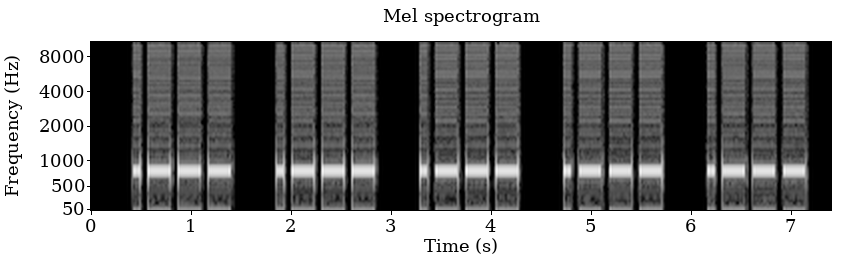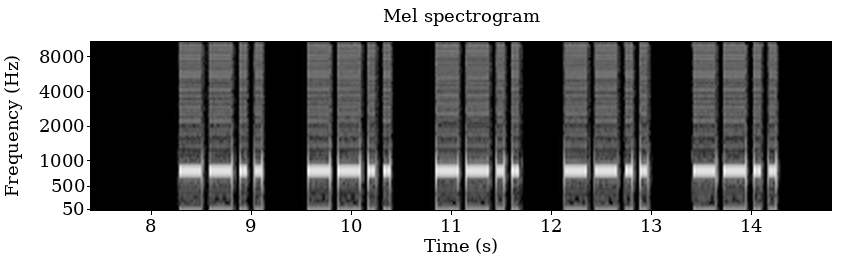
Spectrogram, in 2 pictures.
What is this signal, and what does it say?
Morse code, heard as a keyed tone, about 16 wpm, spaced as for 11 wpm, 800 Hz. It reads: JJJJJ ZZZZZ
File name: Groups / Basic Letter Groups / JZ17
